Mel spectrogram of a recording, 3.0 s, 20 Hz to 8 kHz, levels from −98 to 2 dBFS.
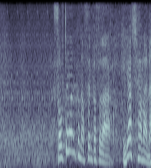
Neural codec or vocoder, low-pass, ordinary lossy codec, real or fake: codec, 16 kHz, 1.1 kbps, Voila-Tokenizer; 7.2 kHz; none; fake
